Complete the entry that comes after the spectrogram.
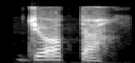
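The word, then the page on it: Jota: patua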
